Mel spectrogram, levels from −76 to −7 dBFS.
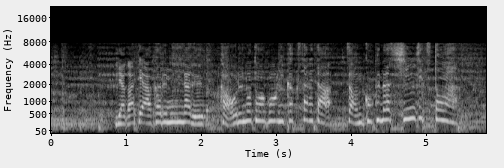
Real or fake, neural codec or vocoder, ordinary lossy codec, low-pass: fake; codec, 16 kHz, 16 kbps, FunCodec, trained on Chinese and English, 50 frames a second; none; none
